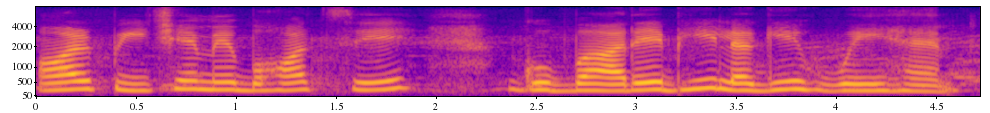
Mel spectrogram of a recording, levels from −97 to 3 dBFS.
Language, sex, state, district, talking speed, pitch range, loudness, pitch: Hindi, female, Jharkhand, Palamu, 125 wpm, 220-255 Hz, -16 LUFS, 240 Hz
